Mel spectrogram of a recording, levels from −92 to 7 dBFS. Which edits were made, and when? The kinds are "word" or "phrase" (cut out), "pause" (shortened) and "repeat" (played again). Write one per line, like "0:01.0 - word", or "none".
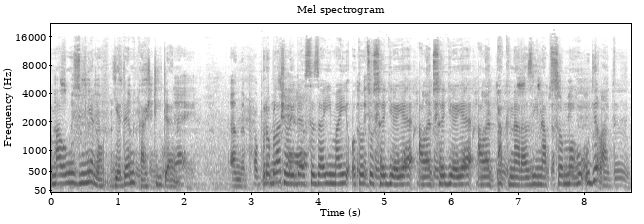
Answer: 0:03.4 - phrase
0:05.7 - repeat
0:07.5 - word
